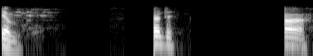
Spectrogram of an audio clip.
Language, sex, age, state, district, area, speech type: Sanskrit, male, 18-30, Karnataka, Dakshina Kannada, rural, conversation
